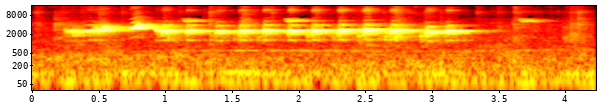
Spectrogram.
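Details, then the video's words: Sooty-headed bulbul singing vigorously, a lure recording for birds: one sustained, fast-pulsing chattering trill of about three seconds at a bright pitch, with a high note after it. "suara burung kutilang mas gacor cocok buat pancingan"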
